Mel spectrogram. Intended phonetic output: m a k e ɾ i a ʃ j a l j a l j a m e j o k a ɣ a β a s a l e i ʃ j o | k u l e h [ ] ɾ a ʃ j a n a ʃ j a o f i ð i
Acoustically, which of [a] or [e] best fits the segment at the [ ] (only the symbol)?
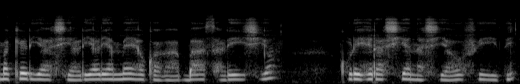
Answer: e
